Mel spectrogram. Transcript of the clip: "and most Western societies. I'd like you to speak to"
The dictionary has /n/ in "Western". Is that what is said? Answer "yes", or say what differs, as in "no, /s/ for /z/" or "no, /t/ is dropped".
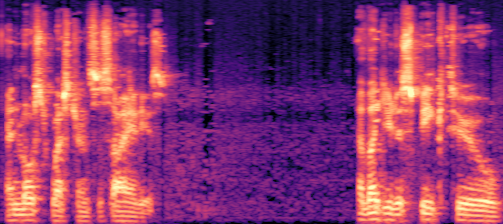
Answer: yes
